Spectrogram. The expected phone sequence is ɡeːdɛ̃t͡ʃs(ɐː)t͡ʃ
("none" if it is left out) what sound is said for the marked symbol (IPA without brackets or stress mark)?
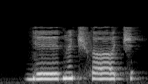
ɐː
